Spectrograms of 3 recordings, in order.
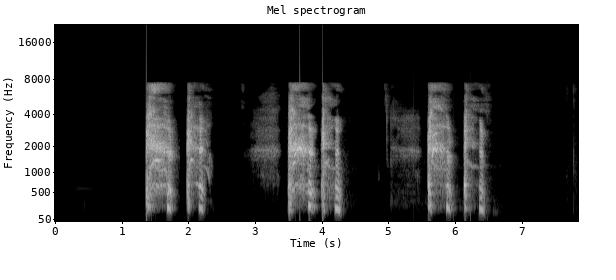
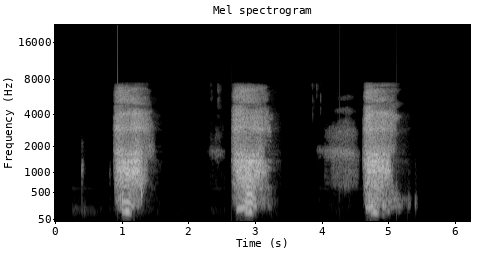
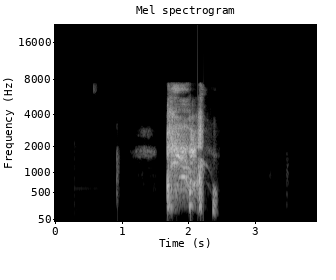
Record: {"three_cough_length": "7.9 s", "three_cough_amplitude": 29454, "three_cough_signal_mean_std_ratio": 0.39, "exhalation_length": "6.2 s", "exhalation_amplitude": 29012, "exhalation_signal_mean_std_ratio": 0.41, "cough_length": "3.9 s", "cough_amplitude": 32619, "cough_signal_mean_std_ratio": 0.3, "survey_phase": "beta (2021-08-13 to 2022-03-07)", "age": "65+", "gender": "Male", "wearing_mask": "No", "symptom_headache": true, "symptom_onset": "13 days", "smoker_status": "Never smoked", "respiratory_condition_asthma": false, "respiratory_condition_other": false, "recruitment_source": "REACT", "submission_delay": "1 day", "covid_test_result": "Negative", "covid_test_method": "RT-qPCR", "influenza_a_test_result": "Negative", "influenza_b_test_result": "Negative"}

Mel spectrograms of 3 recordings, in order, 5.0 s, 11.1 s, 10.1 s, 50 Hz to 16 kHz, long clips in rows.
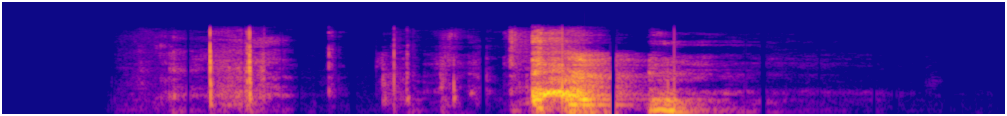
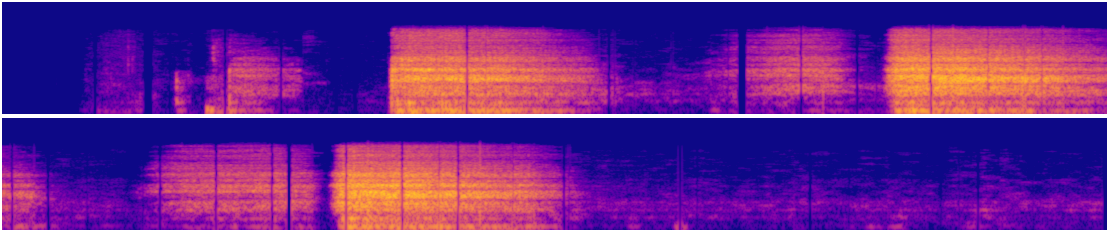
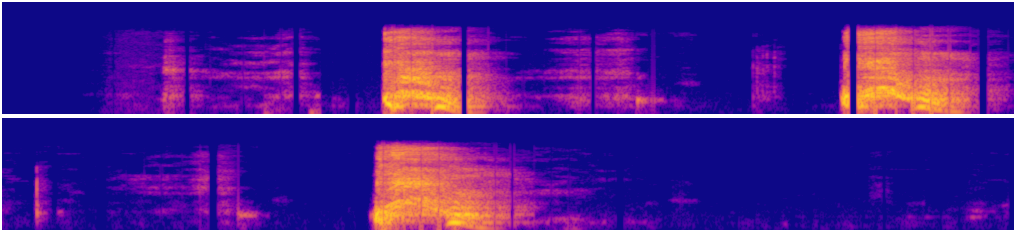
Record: {"cough_length": "5.0 s", "cough_amplitude": 32768, "cough_signal_mean_std_ratio": 0.26, "exhalation_length": "11.1 s", "exhalation_amplitude": 29646, "exhalation_signal_mean_std_ratio": 0.41, "three_cough_length": "10.1 s", "three_cough_amplitude": 32768, "three_cough_signal_mean_std_ratio": 0.31, "survey_phase": "alpha (2021-03-01 to 2021-08-12)", "age": "65+", "gender": "Male", "wearing_mask": "No", "symptom_none": true, "smoker_status": "Never smoked", "respiratory_condition_asthma": false, "respiratory_condition_other": false, "recruitment_source": "REACT", "submission_delay": "3 days", "covid_test_result": "Negative", "covid_test_method": "RT-qPCR"}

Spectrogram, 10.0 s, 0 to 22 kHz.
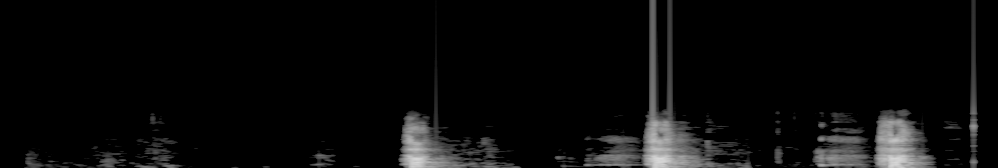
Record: {"exhalation_length": "10.0 s", "exhalation_amplitude": 32768, "exhalation_signal_mean_std_ratio": 0.19, "survey_phase": "alpha (2021-03-01 to 2021-08-12)", "age": "18-44", "gender": "Male", "wearing_mask": "No", "symptom_cough_any": true, "symptom_diarrhoea": true, "symptom_fatigue": true, "symptom_fever_high_temperature": true, "symptom_headache": true, "symptom_change_to_sense_of_smell_or_taste": true, "symptom_loss_of_taste": true, "symptom_onset": "4 days", "smoker_status": "Never smoked", "respiratory_condition_asthma": false, "respiratory_condition_other": false, "recruitment_source": "Test and Trace", "submission_delay": "2 days", "covid_test_result": "Positive", "covid_test_method": "RT-qPCR", "covid_ct_value": 20.0, "covid_ct_gene": "N gene"}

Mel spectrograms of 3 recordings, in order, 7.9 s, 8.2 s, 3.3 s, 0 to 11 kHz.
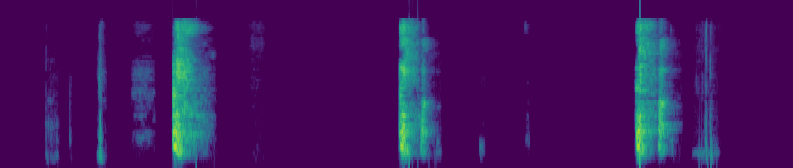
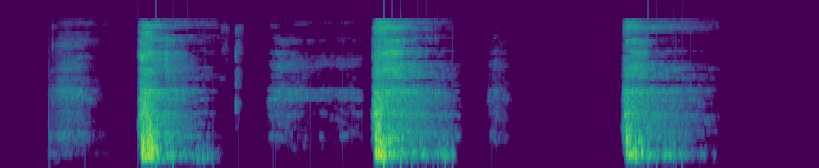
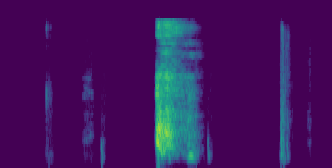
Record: {"three_cough_length": "7.9 s", "three_cough_amplitude": 29610, "three_cough_signal_mean_std_ratio": 0.2, "exhalation_length": "8.2 s", "exhalation_amplitude": 26156, "exhalation_signal_mean_std_ratio": 0.26, "cough_length": "3.3 s", "cough_amplitude": 29537, "cough_signal_mean_std_ratio": 0.21, "survey_phase": "beta (2021-08-13 to 2022-03-07)", "age": "18-44", "gender": "Female", "wearing_mask": "No", "symptom_none": true, "smoker_status": "Never smoked", "respiratory_condition_asthma": false, "respiratory_condition_other": false, "recruitment_source": "REACT", "submission_delay": "8 days", "covid_test_result": "Negative", "covid_test_method": "RT-qPCR"}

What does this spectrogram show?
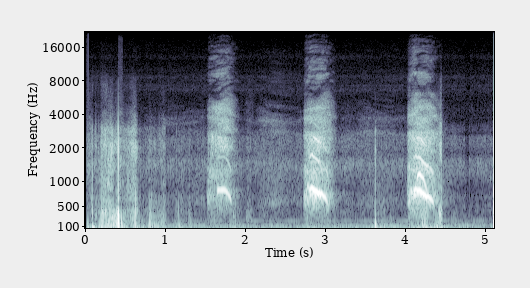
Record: {"exhalation_length": "5.1 s", "exhalation_amplitude": 32768, "exhalation_signal_mean_std_ratio": 0.16, "survey_phase": "beta (2021-08-13 to 2022-03-07)", "age": "45-64", "gender": "Male", "wearing_mask": "No", "symptom_none": true, "smoker_status": "Ex-smoker", "respiratory_condition_asthma": true, "respiratory_condition_other": false, "recruitment_source": "REACT", "submission_delay": "1 day", "covid_test_result": "Negative", "covid_test_method": "RT-qPCR", "influenza_a_test_result": "Negative", "influenza_b_test_result": "Negative"}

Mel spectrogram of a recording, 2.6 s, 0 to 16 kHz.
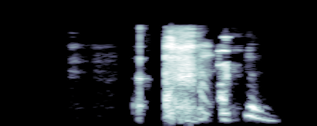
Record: {"cough_length": "2.6 s", "cough_amplitude": 30301, "cough_signal_mean_std_ratio": 0.37, "survey_phase": "beta (2021-08-13 to 2022-03-07)", "age": "18-44", "gender": "Female", "wearing_mask": "No", "symptom_none": true, "smoker_status": "Never smoked", "respiratory_condition_asthma": false, "respiratory_condition_other": false, "recruitment_source": "REACT", "submission_delay": "2 days", "covid_test_result": "Negative", "covid_test_method": "RT-qPCR", "influenza_a_test_result": "Negative", "influenza_b_test_result": "Negative"}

